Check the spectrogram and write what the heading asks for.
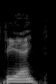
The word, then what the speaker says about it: Pie: ball one to felix pa pierre was on the inactive list for a while good to see him back in uniform and swinging the bat out there name spelled p-i-e pronounced p-a and there's a strike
